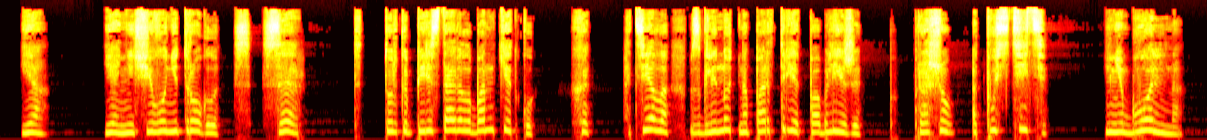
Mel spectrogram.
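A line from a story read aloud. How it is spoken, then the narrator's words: Strained, forced out. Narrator (Russian): Только и смогла выдавить из себя Ида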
